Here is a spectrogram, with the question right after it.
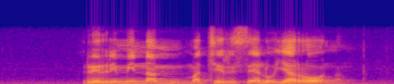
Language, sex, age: Tsonga, male, 19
